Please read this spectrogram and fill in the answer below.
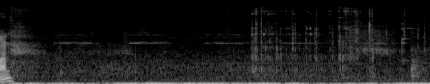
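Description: Bolts in a plastic hardware bag and steel L-brackets clinking as they are handled, in a cluster of short metallic clinks about two and a half seconds in and a few more near the end, over steady background noise with faint, short, high beeps.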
